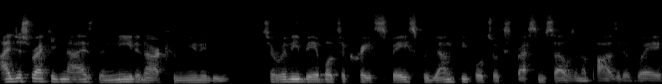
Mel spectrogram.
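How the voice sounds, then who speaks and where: A man speaks with a Toronto accent. His pace is fairly quick. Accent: Canadian, Toronto. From Canada, Scarborough, Toronto. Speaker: poet. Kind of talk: interview.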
